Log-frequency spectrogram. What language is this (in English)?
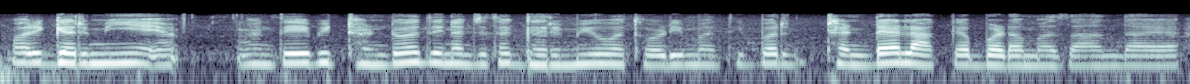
Dogri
